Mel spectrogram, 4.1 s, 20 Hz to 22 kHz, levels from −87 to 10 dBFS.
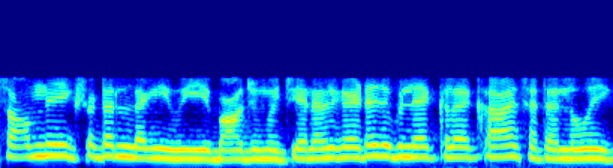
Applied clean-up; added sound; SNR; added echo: neural mask model DeepFilterNet 3.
